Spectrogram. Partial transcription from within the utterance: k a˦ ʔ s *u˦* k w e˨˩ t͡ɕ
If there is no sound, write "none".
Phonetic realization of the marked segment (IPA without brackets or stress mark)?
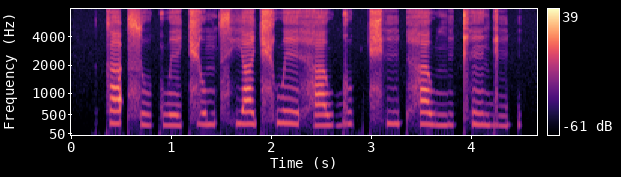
u˨˩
